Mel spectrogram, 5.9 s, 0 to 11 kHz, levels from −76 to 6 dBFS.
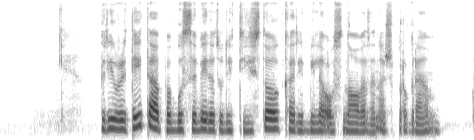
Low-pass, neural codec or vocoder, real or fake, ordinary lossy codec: none; vocoder, 22.05 kHz, 80 mel bands, HiFi-GAN; fake; none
